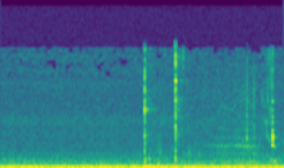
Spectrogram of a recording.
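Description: Near silence with a steady low hum, broken by two faint computer-mouse clicks just after a second in as a web link is clicked.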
